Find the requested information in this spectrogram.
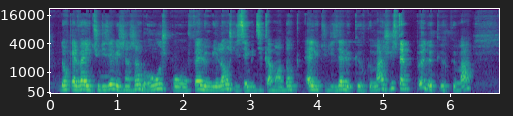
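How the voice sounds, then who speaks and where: A woman's fairly low, dark, mellow voice at a fairly quick pace with fairly even intonation. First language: an African language (not French) (speaking French). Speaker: midwife and health vlogger. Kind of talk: vlog advice talk with personal story. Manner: hesitant, many fillers.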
